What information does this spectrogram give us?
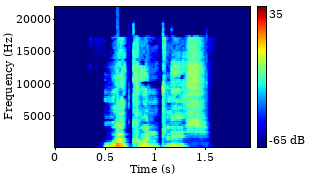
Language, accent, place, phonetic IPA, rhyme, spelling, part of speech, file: German, Germany, Berlin, [ˈuːɐ̯ˌkʊntlɪç], -uːɐ̯kʊntlɪç, urkundlich, adjective, De-urkundlich.ogg
- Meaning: document, deed; documented, documentary (related to a document or deed)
